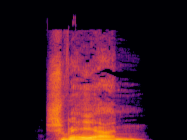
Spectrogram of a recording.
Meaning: dative plural of Schwäher
- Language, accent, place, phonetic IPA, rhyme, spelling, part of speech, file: German, Germany, Berlin, [ˈʃvɛːɐn], -ɛːɐn, Schwähern, noun, De-Schwähern.ogg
